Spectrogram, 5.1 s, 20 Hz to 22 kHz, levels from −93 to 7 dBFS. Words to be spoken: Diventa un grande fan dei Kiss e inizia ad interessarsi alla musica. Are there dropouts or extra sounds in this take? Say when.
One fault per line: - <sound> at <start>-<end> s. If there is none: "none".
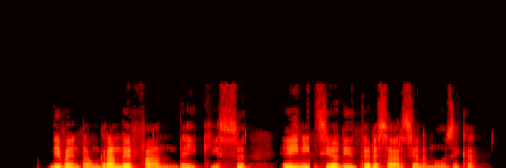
- dropout at 3.1-3.1 s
